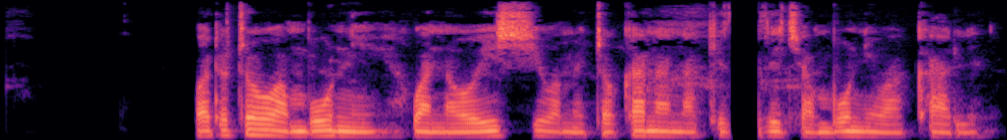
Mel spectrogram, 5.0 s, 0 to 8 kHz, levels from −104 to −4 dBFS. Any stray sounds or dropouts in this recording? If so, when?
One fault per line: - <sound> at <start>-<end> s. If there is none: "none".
- dropout at 3.7-3.8 s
